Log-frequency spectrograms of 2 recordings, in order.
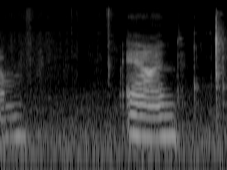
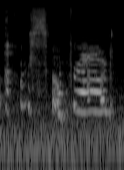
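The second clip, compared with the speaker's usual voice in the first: choked-up pride; 13 semitones higher, 8 dB quieter, slower than usual. Real, not acted. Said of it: "I'm gonna cry".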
